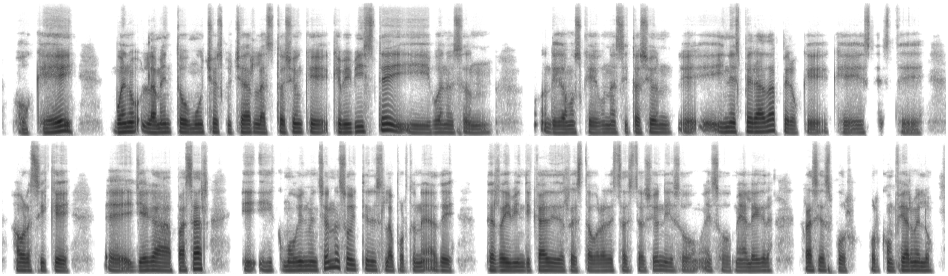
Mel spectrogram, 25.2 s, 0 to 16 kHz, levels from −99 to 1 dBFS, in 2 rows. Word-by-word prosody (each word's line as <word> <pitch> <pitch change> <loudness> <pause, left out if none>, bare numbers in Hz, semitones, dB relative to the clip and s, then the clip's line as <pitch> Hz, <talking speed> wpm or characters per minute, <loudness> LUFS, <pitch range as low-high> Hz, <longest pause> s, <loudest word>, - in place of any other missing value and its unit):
Okey. 115 +7 +3 0.5
Bueno, 120 +3 +6
lamento 110 -1 +4
mucho 110 +2 +1
escuchar 110 +1 0
la 105 -2 +3
situación 110 +3 +1
que 105 -1 0
que 115 - +1
viviste. 130 +9 +3
Y 100 -7 -2
y - - -4
bueno, 105 0 -2
es 100 -2 -7
un 100 +1 -5 0.6
un - - -5
Digamos 100 -1 0
que 95 -2 -2
una 100 +1 -2
situación, 105 +1 -1
eh, - - -3 0.3
inesperada, 125 +3 +4
pero 100 -4 -2
que - - -5
que 100 +1 -6
es, 105 - -10
este, - - -11 0.4
ahora 110 0 +3
sí 105 0 -3
que, 100 -3 +1 0.4
eh, 105 -1 -1
llega 110 -1 +3
a - - -1
pasar. 115 +9 +4 0.5
Y - - -3
y 110 -1 -5
como 110 0 -1
bien 115 +1 +3
mencionas, 160 - +1
hoy 130 -2 +3
tienes 115 -3 -3
la 105 - +3
oportunidad 105 +2 -3
de 100 -4 0 0.4
de 110 - +3
reivindicar, 105 0 +2
y 105 - +1
de 100 - 0
restaurar 100 +1 -3
esta 100 0 -4
situación. 100 +5 -5
Y 105 - -2
eso 100 - -7
eso 100 -2 -8
me 100 -1 -3
alegra. 100 +2 -1 0.4
Gracias 110 0 0
por 95 -3 -4 0.3
por 105 -1 -5
confiármelo. 110 0 +1
105 Hz, 145 wpm, -24 LUFS, 100-115 Hz, 0.6 s, Bueno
